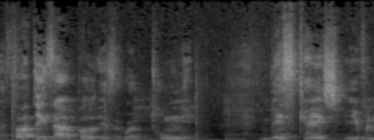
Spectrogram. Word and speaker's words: 독립: According to what we've learned, 독립 should be pronounced as 독립, right? Now, when the ending consonant is 기역, which is then followed by 리을, that 기역 becomes 이응. 독립.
